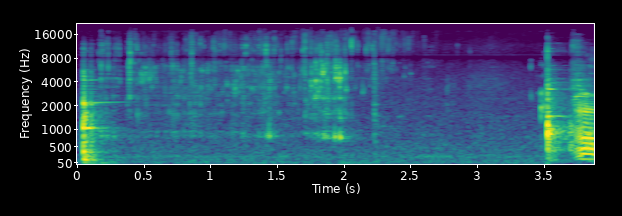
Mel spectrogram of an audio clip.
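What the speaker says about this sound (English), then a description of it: "Add also 1 cup of water." One cup of water is poured into a pan of mater paneer, heard as faint splashing and trickling with a louder splash at the start and another near the end, no talk.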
